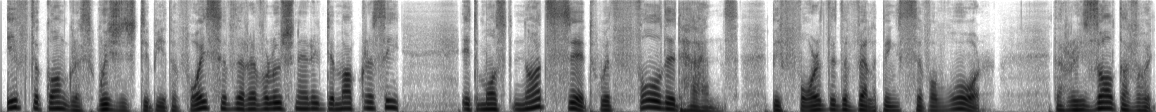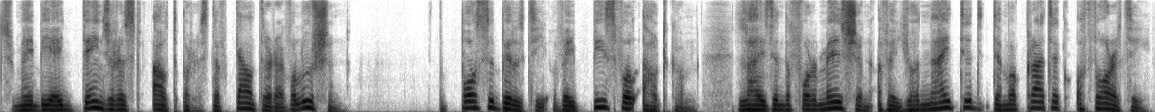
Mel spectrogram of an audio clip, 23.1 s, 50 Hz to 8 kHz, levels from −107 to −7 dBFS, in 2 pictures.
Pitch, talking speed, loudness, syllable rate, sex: 120 Hz, 130 wpm, -18 LUFS, 4.9 syllables/s, male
